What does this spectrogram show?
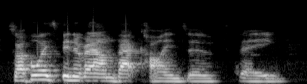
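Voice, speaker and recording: A woman with a British accent, moderate pace and ordinary pitch variation. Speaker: spiritual healer, past life regression therapist. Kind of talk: interview.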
